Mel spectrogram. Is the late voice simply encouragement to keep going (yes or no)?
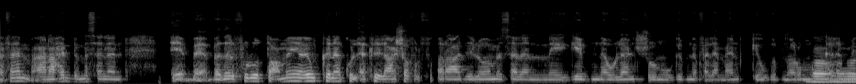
no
